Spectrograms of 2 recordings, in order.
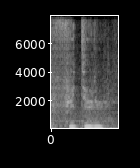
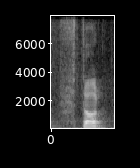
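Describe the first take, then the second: First: It is three syllables with vowels between consonants. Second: It is one syllable with clustered consonants. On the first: The speaker calls it wrong. "prononcé à la japonaise" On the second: The speaker calls it right. "ça se dit Ftor"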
